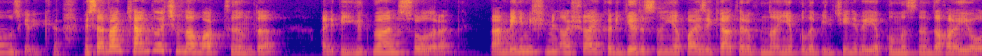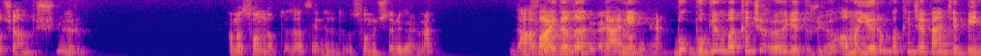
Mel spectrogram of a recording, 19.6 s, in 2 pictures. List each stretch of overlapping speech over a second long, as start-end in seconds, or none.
15.1-16.5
